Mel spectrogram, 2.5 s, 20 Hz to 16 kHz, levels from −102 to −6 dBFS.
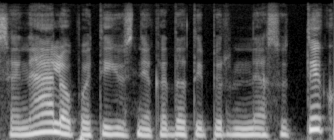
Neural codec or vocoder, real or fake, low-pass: vocoder, 44.1 kHz, 128 mel bands every 512 samples, BigVGAN v2; fake; 14.4 kHz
